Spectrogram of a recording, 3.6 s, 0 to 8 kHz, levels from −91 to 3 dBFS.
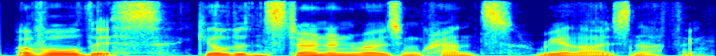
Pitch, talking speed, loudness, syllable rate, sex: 100 Hz, 135 wpm, -19 LUFS, 4.7 syllables/s, male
